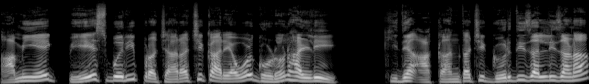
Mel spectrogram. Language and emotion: Goan Konkani, happy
